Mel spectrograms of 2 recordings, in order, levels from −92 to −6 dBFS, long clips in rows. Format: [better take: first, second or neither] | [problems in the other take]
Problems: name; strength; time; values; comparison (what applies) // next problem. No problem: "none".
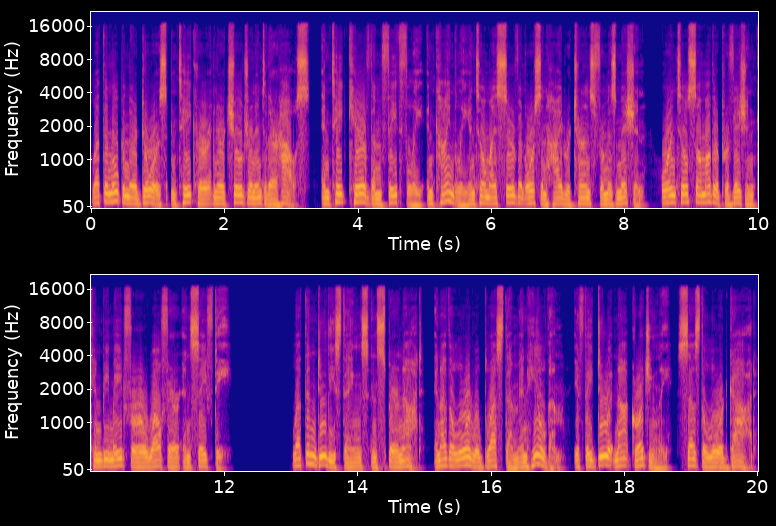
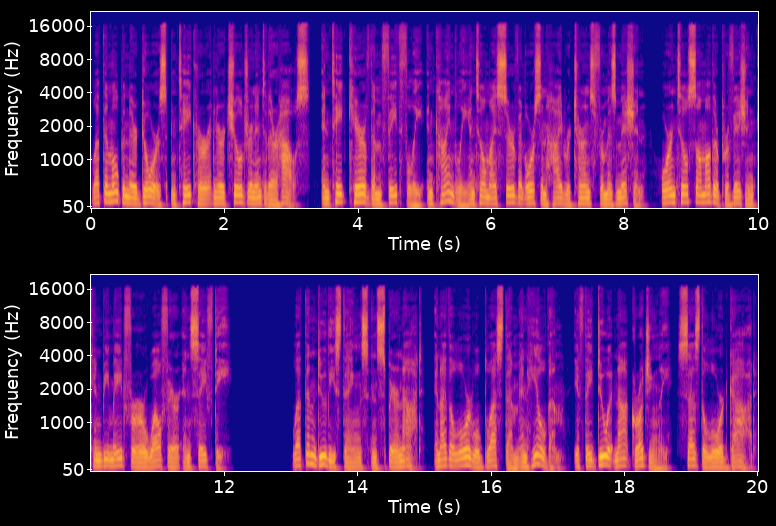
second | distortion; slight; 10 dB below the speech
